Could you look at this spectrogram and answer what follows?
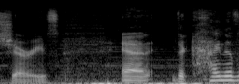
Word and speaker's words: Shari's: I call it Shari's, but I think it's just pronounced Sherry's.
